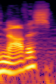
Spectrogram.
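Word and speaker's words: Nauvis: The fun fact, the planet name in Factorio is Novice. At least in the code, that's what it's called. I like it. I especially like the idea that you pronounce it as novice, like novice players.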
